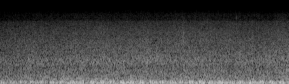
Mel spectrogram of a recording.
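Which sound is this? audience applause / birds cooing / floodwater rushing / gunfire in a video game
floodwater rushing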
